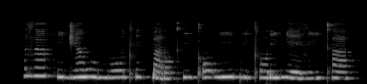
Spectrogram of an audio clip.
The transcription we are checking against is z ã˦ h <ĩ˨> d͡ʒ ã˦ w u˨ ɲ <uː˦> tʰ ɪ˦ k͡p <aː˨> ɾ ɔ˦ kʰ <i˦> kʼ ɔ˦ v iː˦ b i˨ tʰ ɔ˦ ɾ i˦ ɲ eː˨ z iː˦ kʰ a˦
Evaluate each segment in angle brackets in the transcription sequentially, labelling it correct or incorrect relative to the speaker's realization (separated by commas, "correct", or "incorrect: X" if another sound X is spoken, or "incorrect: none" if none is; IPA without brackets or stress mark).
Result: incorrect: i˨, incorrect: oː˦, incorrect: a˨, correct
